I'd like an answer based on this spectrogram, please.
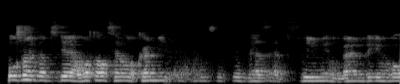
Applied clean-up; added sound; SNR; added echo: neural mask model DeepFilterNet 3.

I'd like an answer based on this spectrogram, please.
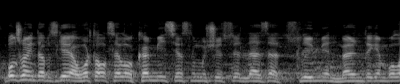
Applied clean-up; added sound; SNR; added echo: none; none; none; none.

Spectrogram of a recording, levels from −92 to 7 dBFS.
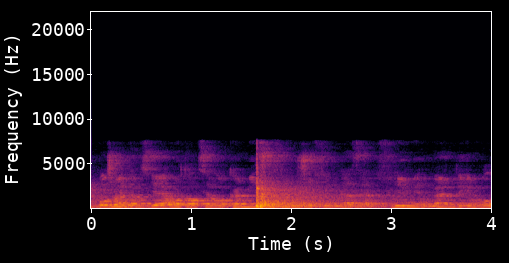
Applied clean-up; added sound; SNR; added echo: none; Fireworks; 1 dB; reverberation time 0.7 s.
